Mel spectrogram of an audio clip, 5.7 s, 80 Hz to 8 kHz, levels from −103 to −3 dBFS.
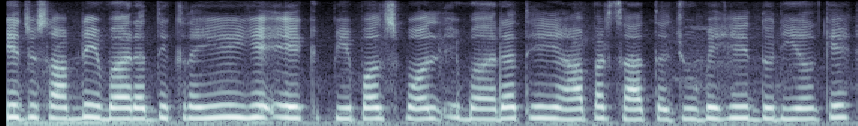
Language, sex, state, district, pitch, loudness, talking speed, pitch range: Hindi, female, Madhya Pradesh, Bhopal, 260 Hz, -15 LUFS, 210 wpm, 250-270 Hz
